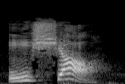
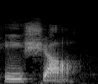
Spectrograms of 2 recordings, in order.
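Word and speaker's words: isha (אִשָּׁה): You could spell it in English I-Y-S-H. As some Bible dictionaries spell it. The Hebrew word for woman here is isha. You hear it. Man, woman, ish, isha.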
